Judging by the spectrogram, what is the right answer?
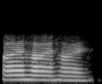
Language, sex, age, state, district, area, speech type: Assamese, female, 30-45, Assam, Jorhat, urban, conversation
